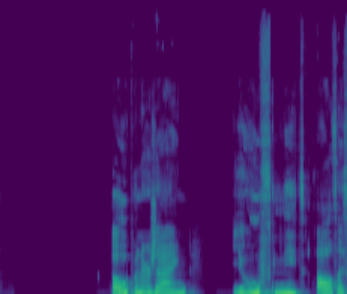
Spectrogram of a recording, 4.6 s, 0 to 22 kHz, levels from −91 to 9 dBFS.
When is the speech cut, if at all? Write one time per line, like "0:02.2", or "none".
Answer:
none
